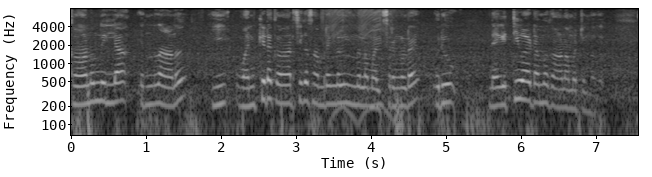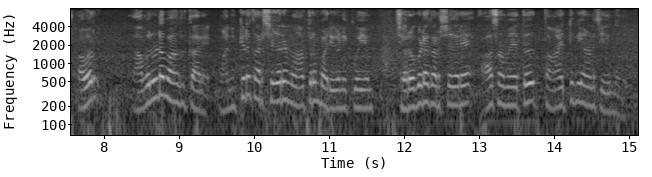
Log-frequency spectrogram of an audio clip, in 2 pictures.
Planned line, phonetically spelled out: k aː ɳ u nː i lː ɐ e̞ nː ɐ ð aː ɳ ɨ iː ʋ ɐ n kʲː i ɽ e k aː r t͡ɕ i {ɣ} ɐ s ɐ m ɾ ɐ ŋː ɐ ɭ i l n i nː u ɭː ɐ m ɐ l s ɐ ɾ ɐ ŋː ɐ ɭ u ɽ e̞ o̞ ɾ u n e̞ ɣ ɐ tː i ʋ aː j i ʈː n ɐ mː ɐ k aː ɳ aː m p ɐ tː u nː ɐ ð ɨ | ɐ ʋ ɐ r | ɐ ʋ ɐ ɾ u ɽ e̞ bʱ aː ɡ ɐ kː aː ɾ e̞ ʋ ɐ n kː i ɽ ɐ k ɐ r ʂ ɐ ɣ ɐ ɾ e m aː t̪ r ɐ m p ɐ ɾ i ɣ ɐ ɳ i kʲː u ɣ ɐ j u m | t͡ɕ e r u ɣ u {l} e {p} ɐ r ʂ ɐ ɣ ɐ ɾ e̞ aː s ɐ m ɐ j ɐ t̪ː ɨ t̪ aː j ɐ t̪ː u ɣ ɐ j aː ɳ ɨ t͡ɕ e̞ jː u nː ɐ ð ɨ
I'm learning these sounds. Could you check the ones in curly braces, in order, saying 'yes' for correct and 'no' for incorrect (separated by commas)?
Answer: yes, no, no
